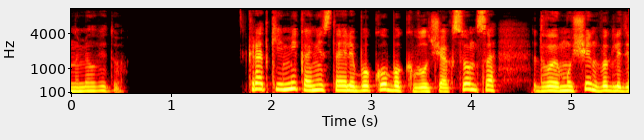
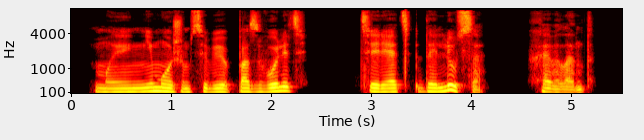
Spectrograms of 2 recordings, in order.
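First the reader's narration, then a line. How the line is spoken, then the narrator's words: Quiet. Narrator (Russian): тихо произнес он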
